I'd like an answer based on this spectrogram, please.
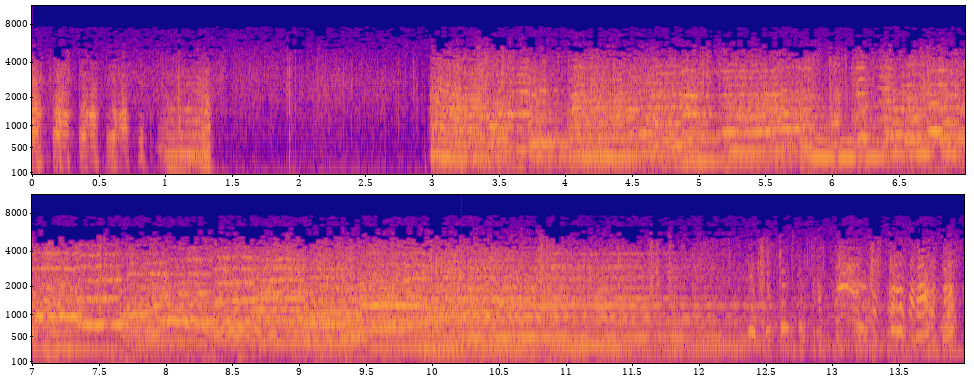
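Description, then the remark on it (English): A school's second bell rings loudly and continuously for about ten seconds, starting after a brief murmur of voices and a short pause, then tapering off slightly at the end. “There goes the second bell.”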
